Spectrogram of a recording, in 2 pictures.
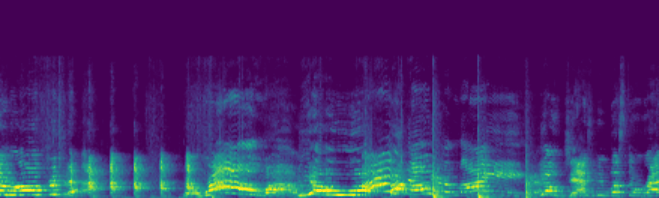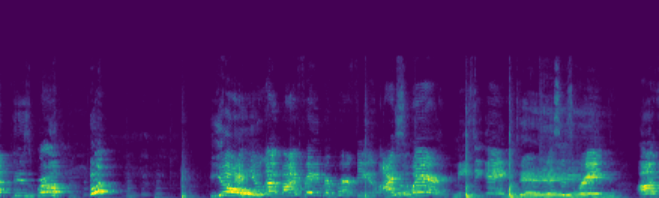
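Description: Voices laughing and talking over background music with a beat.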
